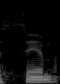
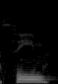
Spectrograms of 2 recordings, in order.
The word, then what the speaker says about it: SIEM: a little bit is what is a sim a seem however you want to pronounce it and so here's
